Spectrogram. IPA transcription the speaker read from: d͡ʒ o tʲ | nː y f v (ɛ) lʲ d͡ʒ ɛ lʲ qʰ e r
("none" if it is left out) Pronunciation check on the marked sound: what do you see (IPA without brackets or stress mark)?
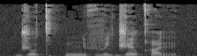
e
